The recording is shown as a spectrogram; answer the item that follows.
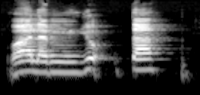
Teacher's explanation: رہی ہے، ہا حروف حلقی میں سے ہے، واو خالی ہے، حمزہ پر جزم کی حرکت ہے، جھٹکے کے ساتھ پڑھا جائے گا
